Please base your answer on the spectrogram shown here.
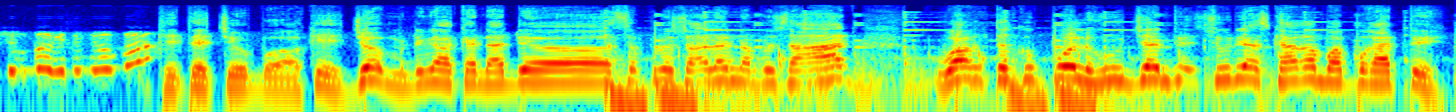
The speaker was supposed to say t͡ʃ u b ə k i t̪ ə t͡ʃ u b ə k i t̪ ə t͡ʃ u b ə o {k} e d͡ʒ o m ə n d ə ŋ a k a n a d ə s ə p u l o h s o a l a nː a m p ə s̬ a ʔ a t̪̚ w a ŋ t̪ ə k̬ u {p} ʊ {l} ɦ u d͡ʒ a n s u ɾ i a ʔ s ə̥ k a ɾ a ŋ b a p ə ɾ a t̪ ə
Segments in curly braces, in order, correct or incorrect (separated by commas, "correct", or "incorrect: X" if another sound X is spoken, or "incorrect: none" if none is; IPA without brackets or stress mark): correct, correct, correct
